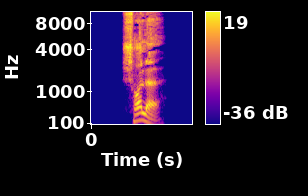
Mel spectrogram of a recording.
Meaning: 1. a flat, brittle piece of something, chiefly of earth (a clod) or ice (a floe) 2. earth, field, agricultural ground 3. plaice (fish)
- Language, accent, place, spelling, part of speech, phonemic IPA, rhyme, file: German, Germany, Berlin, Scholle, noun, /ˈʃɔlə/, -ɔlə, De-Scholle.ogg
